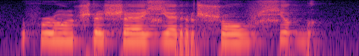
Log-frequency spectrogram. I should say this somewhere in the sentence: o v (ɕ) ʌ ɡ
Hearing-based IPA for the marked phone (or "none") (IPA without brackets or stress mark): ɕ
